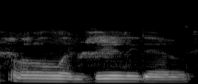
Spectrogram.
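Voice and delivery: hushed, very slow, very quiet mopey donkey voice. Describing how the donkey in Winnie the Pooh sounds: mock-gloomy donkey voice. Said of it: "He sounds like".

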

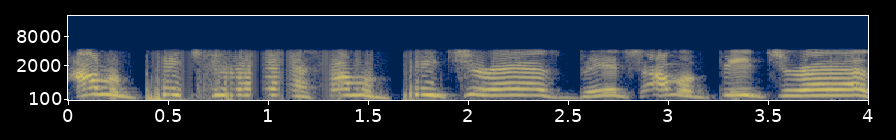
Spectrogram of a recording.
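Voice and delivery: furious, threatening, high-pitched angry yelling. Recounting a ring scuffle where one boxer yells at another: imitating Claressa Shields yelling. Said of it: "yelling at Christina Hammer, like".

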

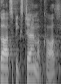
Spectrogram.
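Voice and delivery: normal talking voice

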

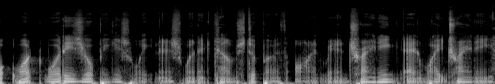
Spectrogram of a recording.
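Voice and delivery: put-on, mock-serious voice. Reading another question aloud, in a serious question voice. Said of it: "I'll put my serious question voice on".

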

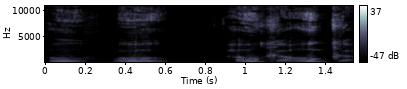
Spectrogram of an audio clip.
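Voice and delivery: put-on caveman voice. Saying they want to be speechless when someone walks in, in a caveman voice. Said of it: "I want to sound like a caveman".

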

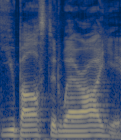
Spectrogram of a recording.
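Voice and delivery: usual speaking voice

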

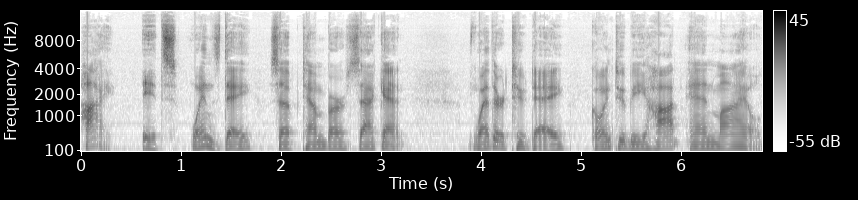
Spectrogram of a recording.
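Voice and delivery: automated, robotic machine announcement voice. Explaining the special code in the computer, imitating the computer voice. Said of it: "the computer voice will say".

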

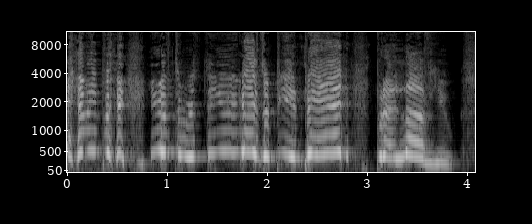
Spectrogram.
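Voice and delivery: crying, teary, very high voice. Imitating a crew member who cries while trying to be tough: imitating crying while scolding. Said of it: "Good impression".

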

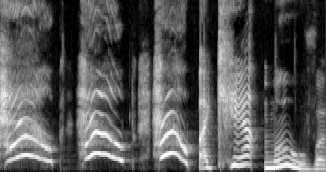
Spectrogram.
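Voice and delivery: restrained, very high, very slow, drawn-out held-back cry. Speaker reenacts calling for help without screaming into the mic: retold cry for help, not screamed. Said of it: "I am not going to scream in this mic".

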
